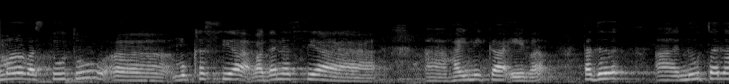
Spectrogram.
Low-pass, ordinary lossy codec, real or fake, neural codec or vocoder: none; none; fake; codec, 16 kHz, 8 kbps, FreqCodec, smaller model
